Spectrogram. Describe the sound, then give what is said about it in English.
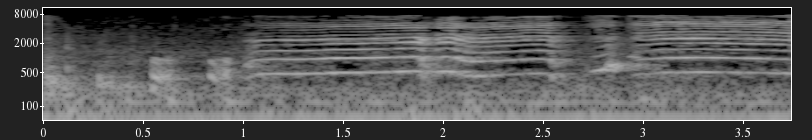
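A young boy, said to have hit his head on the back of a chair, bursts into loud crying: a few short whimpers, then long, high, quavering wails that pause briefly and rise again, with no talking over them. “Oh, he hit his head on the back of that chair there.”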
